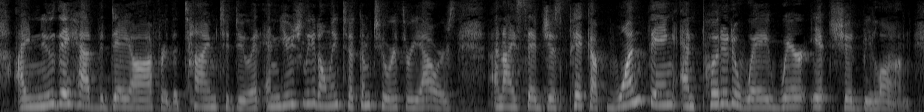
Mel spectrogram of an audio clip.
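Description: A woman speaks at a fairly quick pace with hardly any pauses, her fairly high voice bright and sharp in tone. She sounds animated, with ordinary pitch variation. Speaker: online video presenter. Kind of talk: informal motivational talk. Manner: fast talker. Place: home room. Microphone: webcam.

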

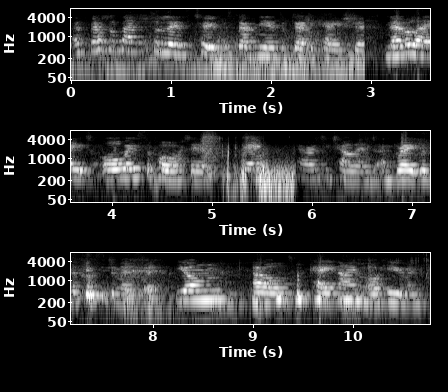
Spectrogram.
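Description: A woman's moderate pace of speech comes through noticeable background noise. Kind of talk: celebration speech. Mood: warm, emotional, smiling. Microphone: camera far.

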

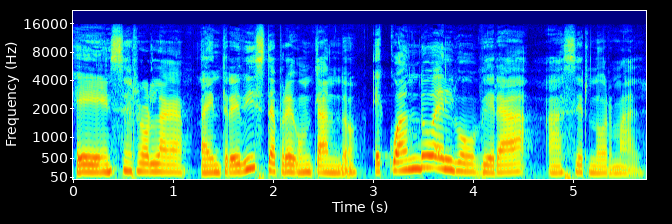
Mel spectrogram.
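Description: A woman speaks with a Portuguese accent at a fairly slow pace. Her pitch is medium, with ordinary pitch variation. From Brazil, Salvador, Bahia. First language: Portuguese (speaking Spanish). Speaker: translator and interpreter. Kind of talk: interview. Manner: halting.

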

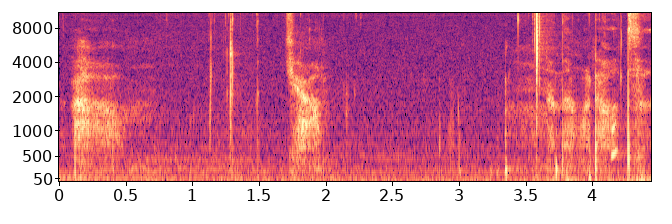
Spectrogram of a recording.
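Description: A woman whispering in a relaxed tone. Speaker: ASMR creator who works in human resources. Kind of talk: ASMR whisper ramble. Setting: lo-fi home recording. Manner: whispered, relaxed, rambling. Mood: relaxed, smiling. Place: home room. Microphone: earbuds.

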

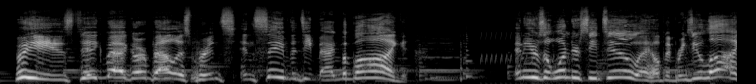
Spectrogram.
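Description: A man does a strained, put-on character voice at an extremely high pitch, at a moderate pace, with faint music in the background. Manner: pleading, earnest.

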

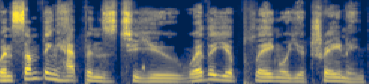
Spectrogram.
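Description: With a dark, mellow tone and lively intonation, a man talks at a fairly quick pace in a dry sound with no echo over a quiet background. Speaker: radio sports show host. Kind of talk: radio talk show hosting. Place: studio. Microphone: studio mic.

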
